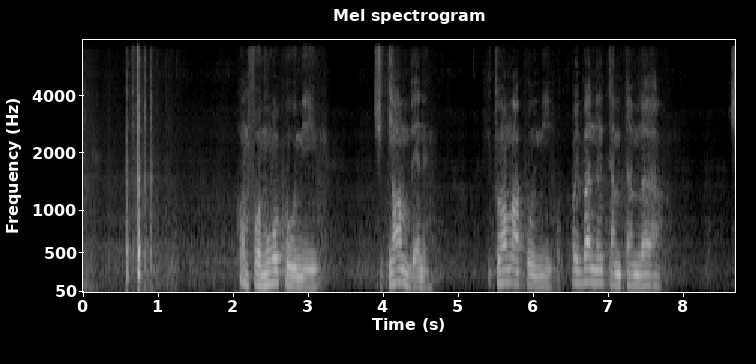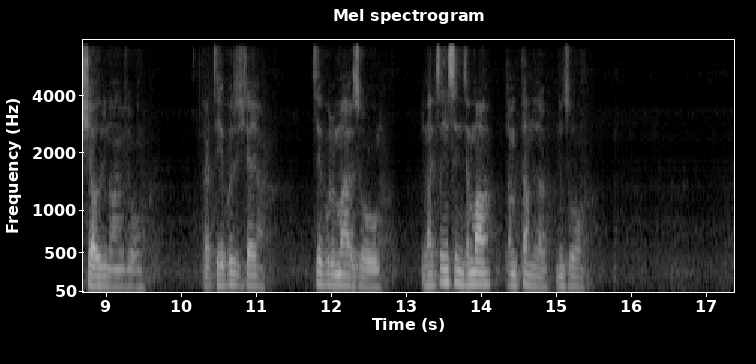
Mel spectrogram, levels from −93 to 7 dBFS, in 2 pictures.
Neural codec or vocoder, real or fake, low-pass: codec, 16 kHz in and 24 kHz out, 0.6 kbps, FocalCodec, streaming, 2048 codes; fake; 7.2 kHz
